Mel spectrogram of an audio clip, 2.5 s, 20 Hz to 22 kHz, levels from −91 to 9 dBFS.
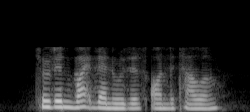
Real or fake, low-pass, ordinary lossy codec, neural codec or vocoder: fake; 7.2 kHz; AAC, 16 kbps; codec, 16 kHz, 2 kbps, FreqCodec, larger model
